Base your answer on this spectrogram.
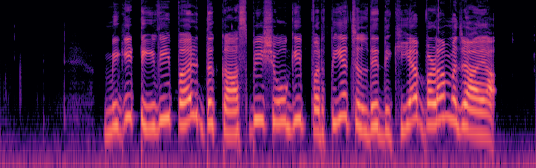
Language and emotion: Dogri, happy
